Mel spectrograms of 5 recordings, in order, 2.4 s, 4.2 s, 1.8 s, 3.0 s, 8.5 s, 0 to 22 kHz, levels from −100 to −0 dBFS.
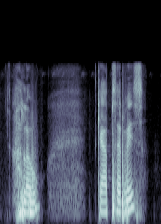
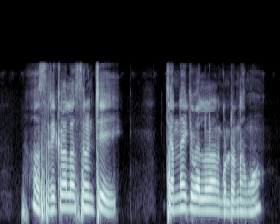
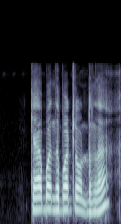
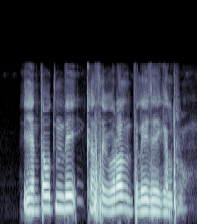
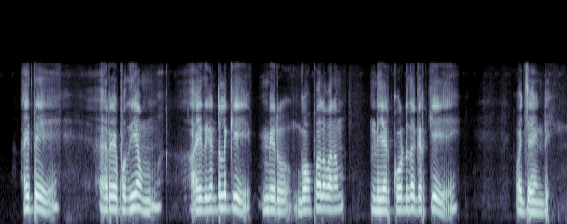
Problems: none marked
